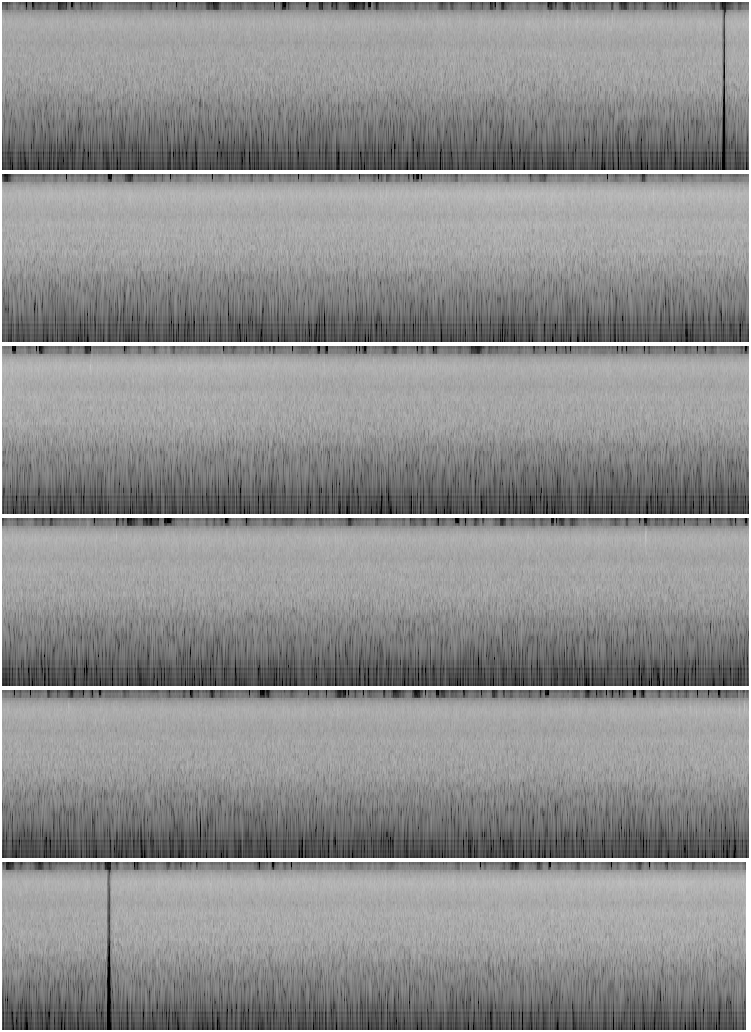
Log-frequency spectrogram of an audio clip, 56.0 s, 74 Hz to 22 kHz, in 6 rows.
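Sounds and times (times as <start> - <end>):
heavy rain rushing: 0.0 - 27.8, 38.8 - 55.9.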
